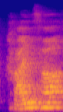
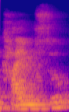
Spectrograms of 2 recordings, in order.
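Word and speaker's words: Gaius: 1절을 보니까 가이사 아우구스토라 하는 어른이 한 명 등장합니다. 이 한국 이름은 가이사 아우구스토인데 본토 발음은 가이우스 아우구스투스입니다.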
